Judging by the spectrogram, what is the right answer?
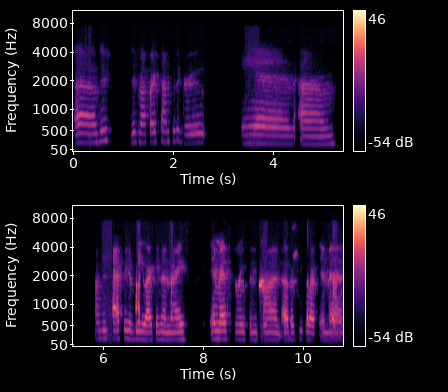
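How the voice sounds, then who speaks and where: Delivered at a fairly slow pace with fairly even intonation, this is an unremarkable speaking voice. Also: woman, medium pitch for a woman. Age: 30s. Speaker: support group participant with MS. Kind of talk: casual group introduction.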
